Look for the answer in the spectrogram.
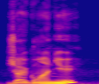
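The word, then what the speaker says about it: Zhou Guanyu: Yes, it's actually pronounced Zhou Guan Yu. – Zhou Guan Yu. – I'm he confirmed it on a podcast the other week or like in an interview or something. It's Zhou Guan Yu, so we need to change that up a bit.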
